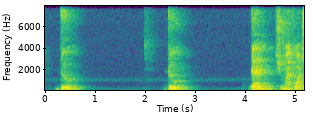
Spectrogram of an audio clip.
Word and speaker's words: du: When you want to talk about another person, you say you, which is du. Du.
